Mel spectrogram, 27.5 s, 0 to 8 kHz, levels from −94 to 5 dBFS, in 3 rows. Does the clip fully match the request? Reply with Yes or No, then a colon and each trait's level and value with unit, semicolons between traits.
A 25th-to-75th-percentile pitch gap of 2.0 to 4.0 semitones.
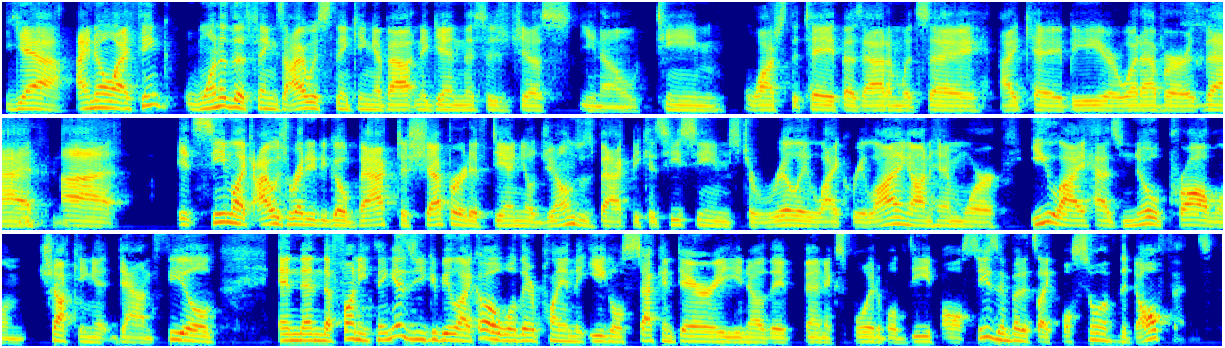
No: average, 4.5 semitones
